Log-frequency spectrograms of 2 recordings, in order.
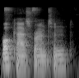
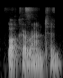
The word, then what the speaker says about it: Boca Raton: Okay, not Bocas Raton, Boca Raton.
